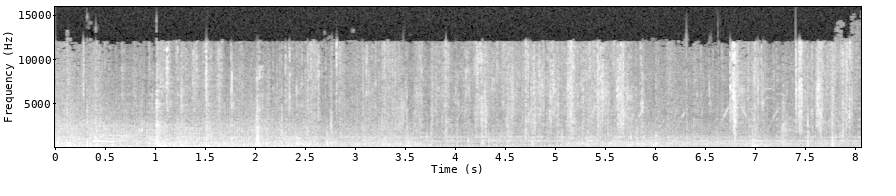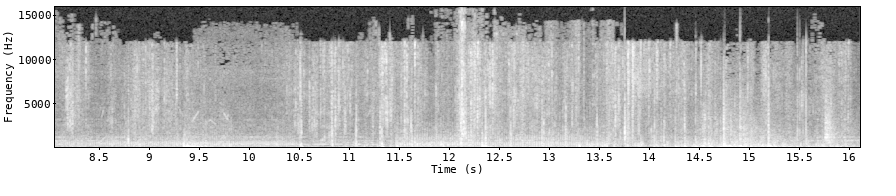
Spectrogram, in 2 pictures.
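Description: Gunshots and blasts pop in the distance.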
